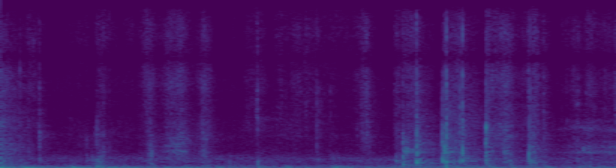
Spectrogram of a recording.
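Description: Tarot cards are shuffled and drawn close by, a steady papery riffle and slide with quick flicks and taps throughout, moderately loud with no voice over it.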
